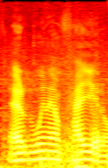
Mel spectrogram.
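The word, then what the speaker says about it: Earth, Wind & Fire: ¿Te gustó la pronunciación o no tanto? – Wind and Fire. Perfecto. Tienes, Emilio, la pasa 3 veces por programa al grupo. Su opinión. – Earth, Wind and Fire, hombre.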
